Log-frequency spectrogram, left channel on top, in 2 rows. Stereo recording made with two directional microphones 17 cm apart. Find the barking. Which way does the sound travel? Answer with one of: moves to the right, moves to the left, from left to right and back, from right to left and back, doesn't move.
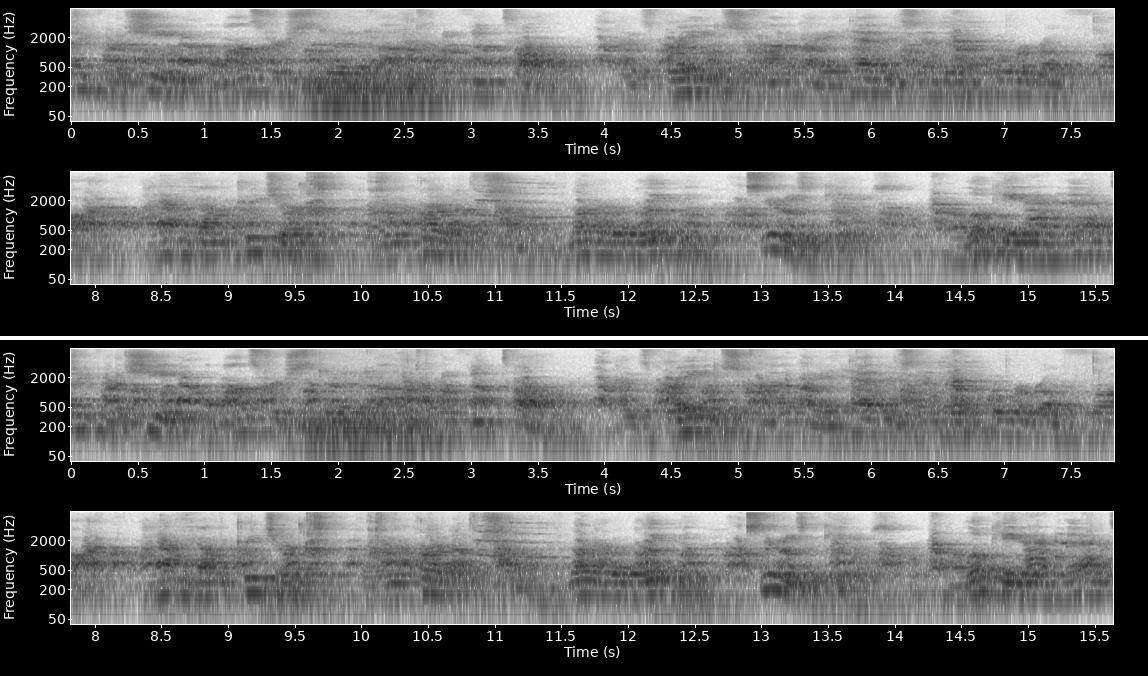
doesn't move.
